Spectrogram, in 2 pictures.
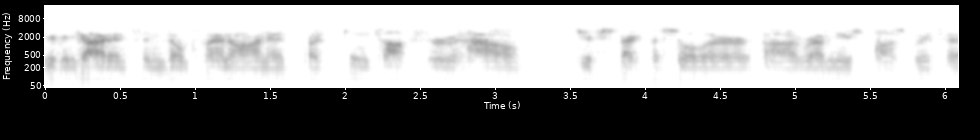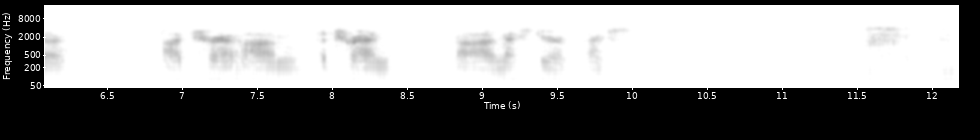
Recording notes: Q3 2020 Results Conference Call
